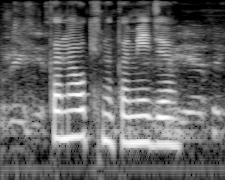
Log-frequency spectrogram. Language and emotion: Russian, neutral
